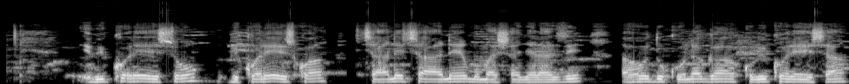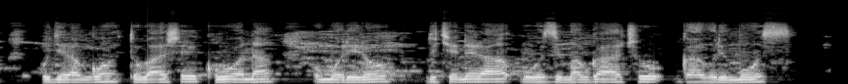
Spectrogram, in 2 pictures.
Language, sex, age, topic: Kinyarwanda, male, 25-35, finance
